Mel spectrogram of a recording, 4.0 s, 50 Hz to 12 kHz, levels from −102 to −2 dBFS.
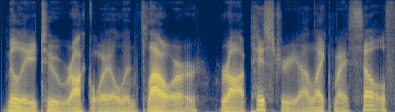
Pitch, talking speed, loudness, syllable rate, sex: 95 Hz, 165 wpm, -20 LUFS, 4.0 syllables/s, male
